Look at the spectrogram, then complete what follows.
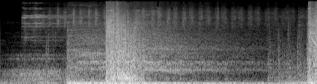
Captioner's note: gunshot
